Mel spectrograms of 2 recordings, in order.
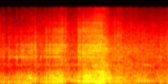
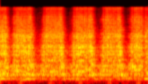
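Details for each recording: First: Peugeot Speedfight two-stroke scooter, back running after long work on a no-start (fuel filter): crisp buzz rises under throttle and settles back cleanly with no misfire or rattle; normal running. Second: Peugeot Speedfight scooter after a new fuel filter fixed a vacuum fuel fault: electric start attempt gives harsh rasping bursts about three a second with no firing; the starter motor is worn out, though the engine starts with one kick; faulty starter motor.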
